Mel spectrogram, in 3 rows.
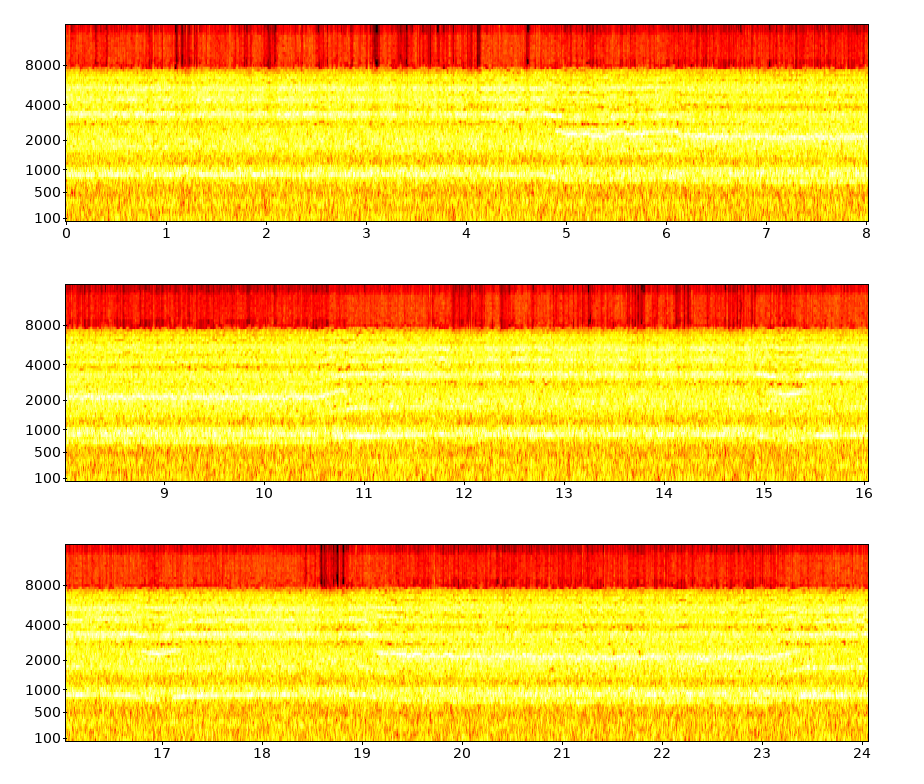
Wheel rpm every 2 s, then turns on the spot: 230, 230, 220, 210, 210, 230, 230, 230, 230, 220, 210, 220.
none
